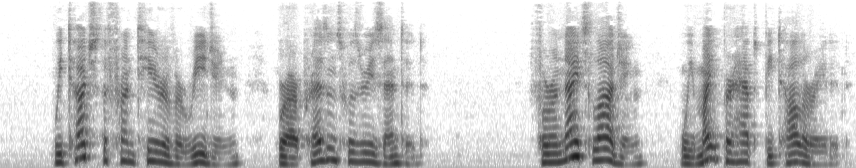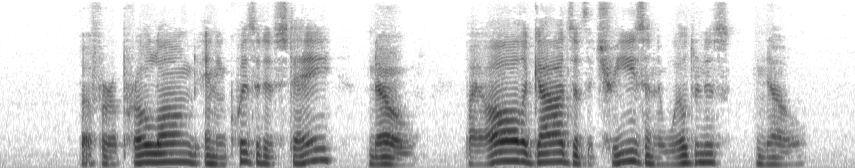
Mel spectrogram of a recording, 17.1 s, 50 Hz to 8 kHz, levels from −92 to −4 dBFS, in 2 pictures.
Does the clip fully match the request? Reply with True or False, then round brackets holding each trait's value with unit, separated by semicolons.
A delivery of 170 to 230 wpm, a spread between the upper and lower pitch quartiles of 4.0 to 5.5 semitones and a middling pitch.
False (140 wpm; 5.1 semitones; 145 Hz)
